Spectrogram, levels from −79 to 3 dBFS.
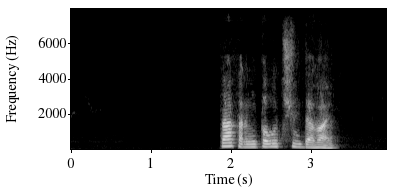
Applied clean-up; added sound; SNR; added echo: neural mask model DeepFilterNet 3.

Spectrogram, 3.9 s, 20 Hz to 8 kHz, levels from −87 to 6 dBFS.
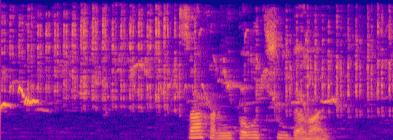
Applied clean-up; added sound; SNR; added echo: classical method WPE with log-MMSE.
